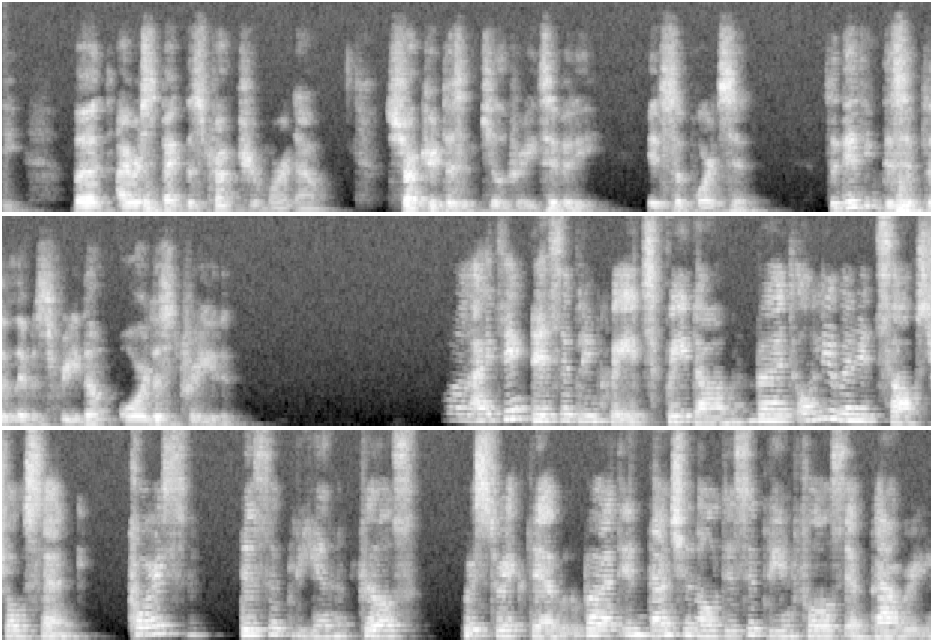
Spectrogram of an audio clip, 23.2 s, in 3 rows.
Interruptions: none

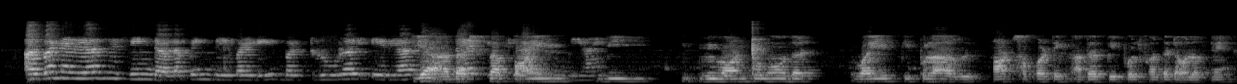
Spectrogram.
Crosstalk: present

